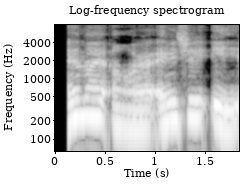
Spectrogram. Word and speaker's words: mirage: M-I-R-A-G-E is pronounced mirage, said Valancy shortly, picking up her tea and her beans.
